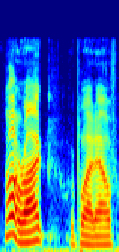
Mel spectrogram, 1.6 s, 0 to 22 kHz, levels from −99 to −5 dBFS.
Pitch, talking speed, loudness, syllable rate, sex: 165 Hz, 150 wpm, -15 LUFS, 4.7 syllables/s, male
